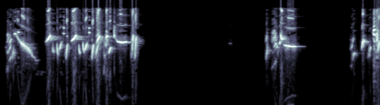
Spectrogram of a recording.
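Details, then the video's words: Goldfinch giving short bursts of bright twittering chirps and slurred notes, separated by silent gaps of one to two seconds, with one clear whistled note near the end. "Call of the Goldfinch"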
